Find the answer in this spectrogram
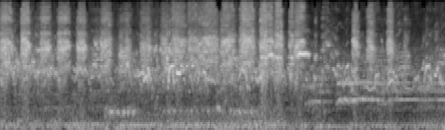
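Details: Feeding budgerigars keep up a rapid, scratchy high chatter, broken by short whistled notes and a brief steady tone near the end.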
